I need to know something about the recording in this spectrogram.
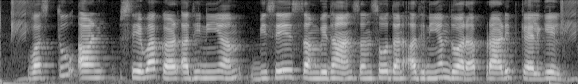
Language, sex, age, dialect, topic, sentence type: Magahi, male, 25-30, Western, banking, statement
